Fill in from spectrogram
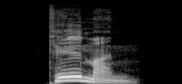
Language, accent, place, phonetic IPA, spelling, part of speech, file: German, Germany, Berlin, [ˈtɪlman], Tillmann, proper noun, De-Tillmann.ogg
- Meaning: 1. a male given name 2. a surname transferred from the given name derived from the given name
